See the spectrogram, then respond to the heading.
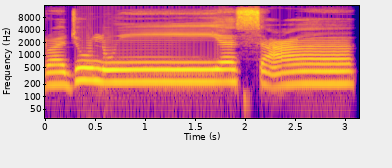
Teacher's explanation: لام کو یا سے ملا کر پڑھیں گے اور اس میں غنہ بھی ہوگا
